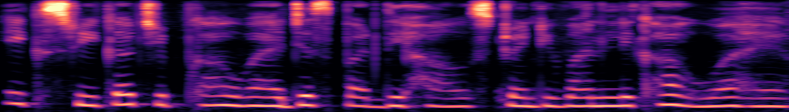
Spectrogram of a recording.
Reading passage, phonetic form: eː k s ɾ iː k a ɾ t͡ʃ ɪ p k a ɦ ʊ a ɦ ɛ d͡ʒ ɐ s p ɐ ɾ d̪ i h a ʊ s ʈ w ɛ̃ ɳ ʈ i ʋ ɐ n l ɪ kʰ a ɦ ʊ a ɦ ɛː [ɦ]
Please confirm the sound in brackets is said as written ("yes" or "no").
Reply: no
